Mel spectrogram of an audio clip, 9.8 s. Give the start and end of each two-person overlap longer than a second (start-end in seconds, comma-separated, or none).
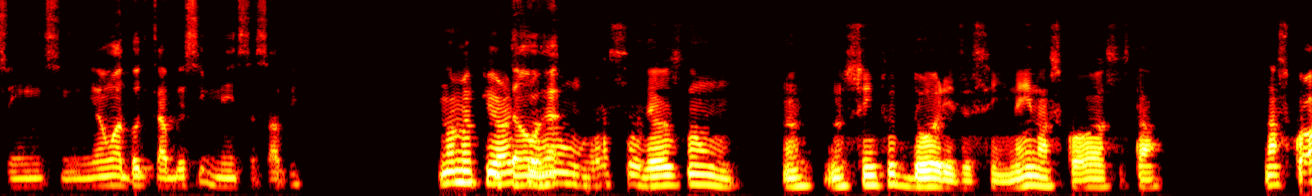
none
